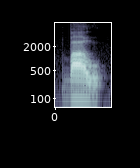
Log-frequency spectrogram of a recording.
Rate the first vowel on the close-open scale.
open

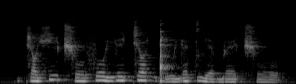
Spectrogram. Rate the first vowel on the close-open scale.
open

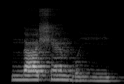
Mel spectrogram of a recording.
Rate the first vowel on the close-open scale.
open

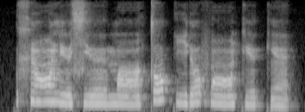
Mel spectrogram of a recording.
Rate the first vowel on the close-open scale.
mid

